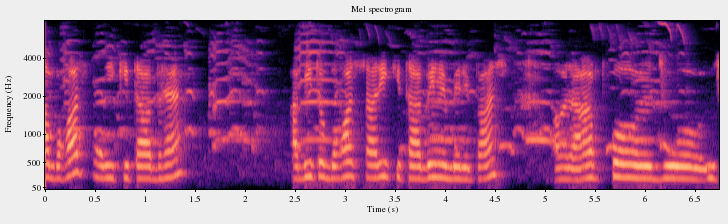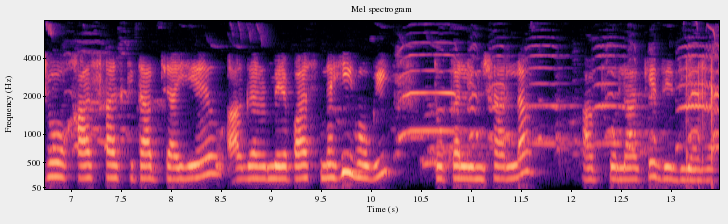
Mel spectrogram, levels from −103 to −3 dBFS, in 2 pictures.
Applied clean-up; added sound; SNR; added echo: classical method log-MMSE.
